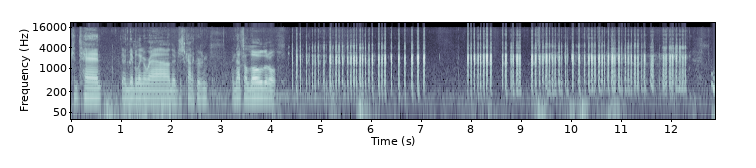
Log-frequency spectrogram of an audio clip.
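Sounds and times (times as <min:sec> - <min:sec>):
speech: 0:00.0 - 0:04.4
wooden duck call playing a feeding call: 0:04.3 - 0:07.1, 0:07.9 - 0:12.4.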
